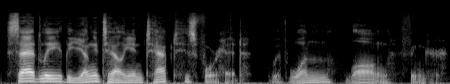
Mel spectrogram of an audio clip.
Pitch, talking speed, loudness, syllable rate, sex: 100 Hz, 145 wpm, -19 LUFS, 4.7 syllables/s, male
